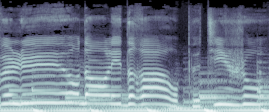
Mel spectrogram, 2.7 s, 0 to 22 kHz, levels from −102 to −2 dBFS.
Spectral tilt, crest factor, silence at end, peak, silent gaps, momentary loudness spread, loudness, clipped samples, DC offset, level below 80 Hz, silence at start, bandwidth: -6.5 dB/octave; 12 dB; 0 s; 0 dBFS; none; 2 LU; -13 LUFS; under 0.1%; under 0.1%; -16 dBFS; 0 s; 17 kHz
